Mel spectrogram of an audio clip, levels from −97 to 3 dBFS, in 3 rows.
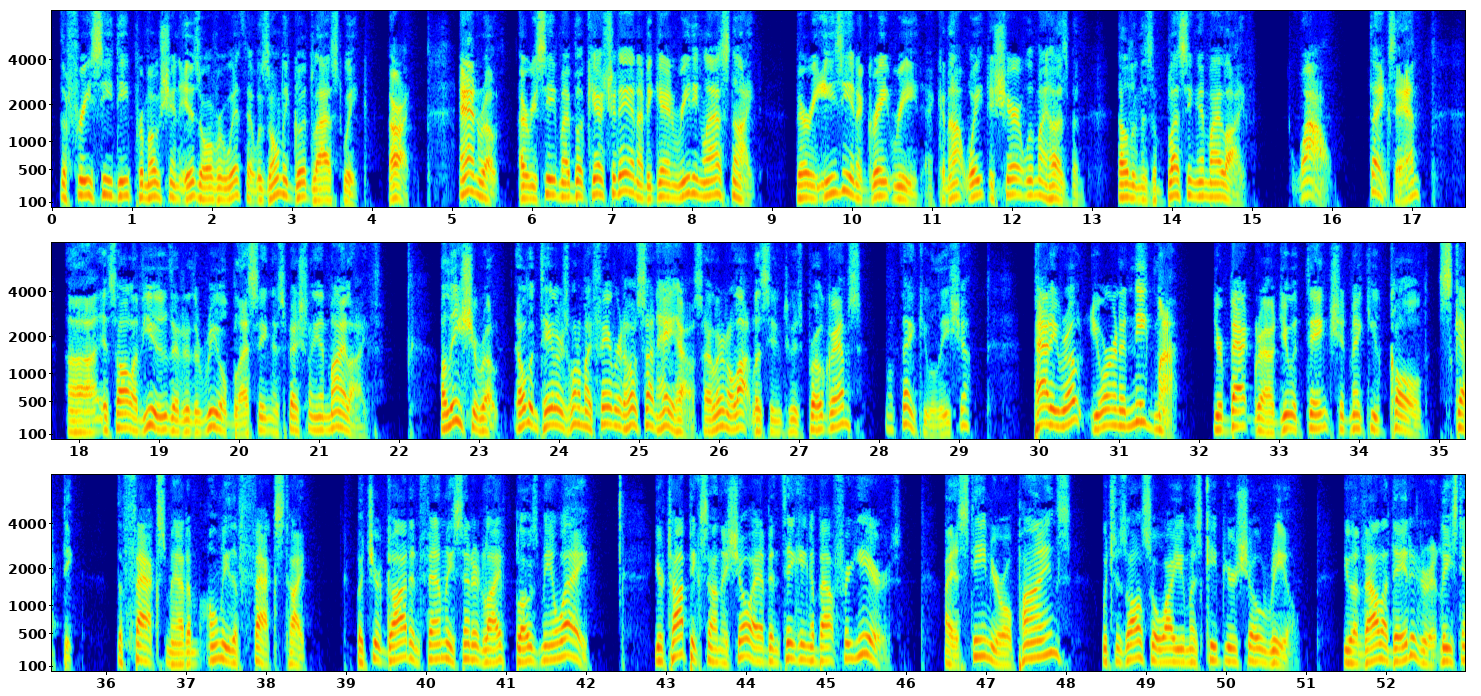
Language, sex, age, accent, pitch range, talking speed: English, male, 60-79, American, 140-180 Hz, 175 wpm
